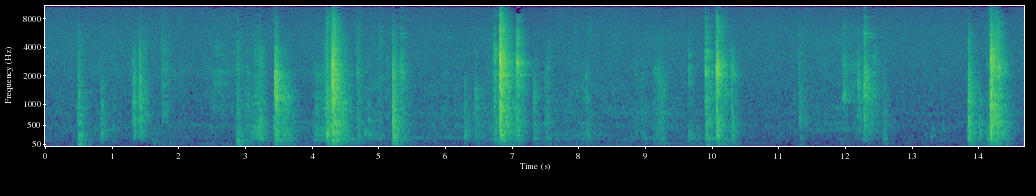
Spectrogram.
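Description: Irregular clunks, knocks and scrapes of a shelf panel being handled and seated on a metal snake rack frame during assembly. There are a dozen or so separate bangs, the loudest about four, seven and ten seconds in and again near the end.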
